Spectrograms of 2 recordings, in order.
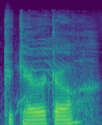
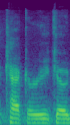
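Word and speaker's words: Kakariko: When I was young, I used to pronounce it Kakarico. I pronounced it like that for a while until eventually hearing everyone else say Kakaro just made it sound more normal to me.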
